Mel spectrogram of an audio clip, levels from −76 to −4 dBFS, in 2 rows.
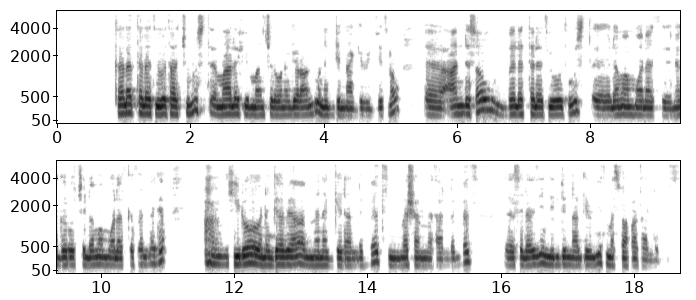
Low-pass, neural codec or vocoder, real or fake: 5.4 kHz; vocoder, 44.1 kHz, 128 mel bands every 512 samples, BigVGAN v2; fake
